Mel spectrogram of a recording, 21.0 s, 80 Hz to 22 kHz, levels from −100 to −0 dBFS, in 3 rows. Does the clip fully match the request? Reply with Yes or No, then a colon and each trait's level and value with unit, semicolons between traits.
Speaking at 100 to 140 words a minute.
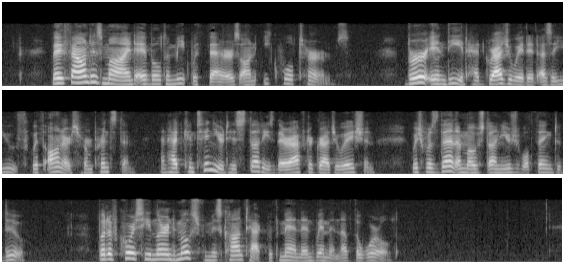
No: average, 160 wpm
